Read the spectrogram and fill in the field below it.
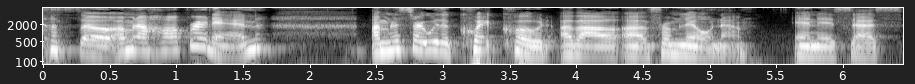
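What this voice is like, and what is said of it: Usual voice. Nothing is said of it.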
